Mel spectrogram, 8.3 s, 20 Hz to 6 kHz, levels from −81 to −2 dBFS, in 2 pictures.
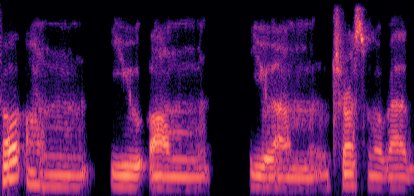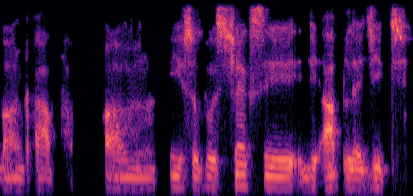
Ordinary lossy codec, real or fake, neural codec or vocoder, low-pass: Opus, 24 kbps; fake; codec, 16 kHz, 8 kbps, FunCodec, trained on Chinese and English, 25 frames a second; 5.4 kHz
